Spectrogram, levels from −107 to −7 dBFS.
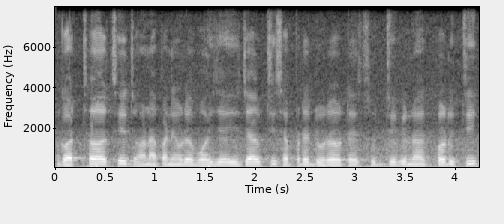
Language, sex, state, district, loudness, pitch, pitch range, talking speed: Odia, male, Odisha, Khordha, -16 LUFS, 120 Hz, 115-120 Hz, 200 wpm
